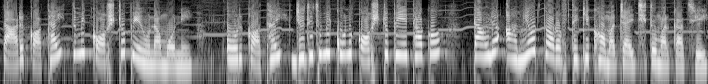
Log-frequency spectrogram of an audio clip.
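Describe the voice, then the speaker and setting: A woman voicing a kind, humble young village wife in a cartoon, gentle and apologetic. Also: high voice, sing-song, normal speed. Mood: gentle, concerned. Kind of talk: Bengali cartoon dialogue.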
